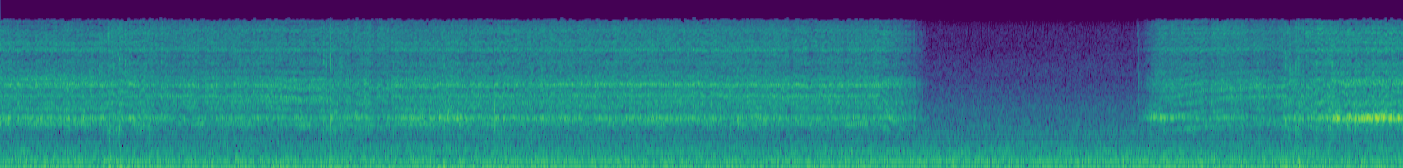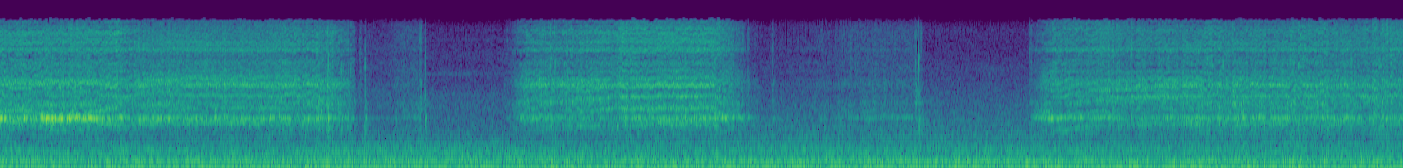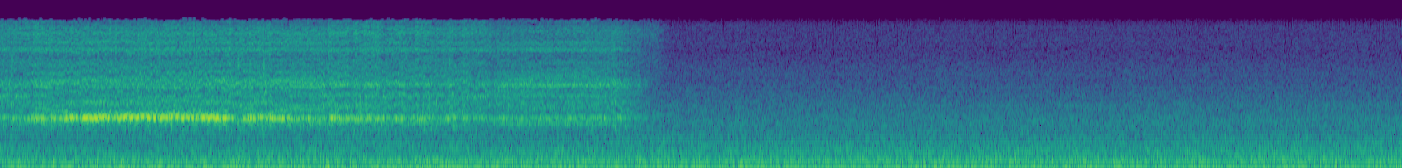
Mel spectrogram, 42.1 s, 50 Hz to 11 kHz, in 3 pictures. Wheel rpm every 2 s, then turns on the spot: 110, 110, 110, 120, 60, 10, 100, 110, 90, 30, 80, 10, 70, 120, 120, 120, 110, 20, 0, 0, 0.
22-24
